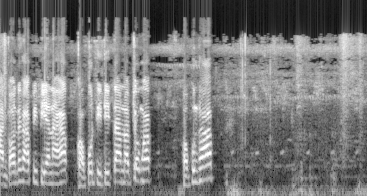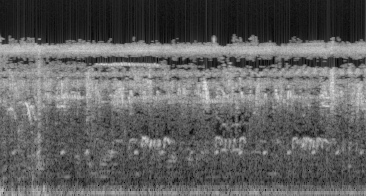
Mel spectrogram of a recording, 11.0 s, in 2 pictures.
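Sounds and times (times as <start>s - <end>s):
small birds chirping: 0.0s - 11.0s
microphone rumbling: 2.0s - 8.0s.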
